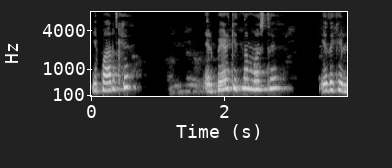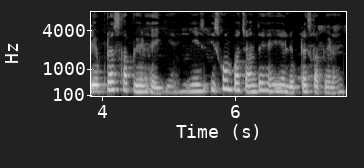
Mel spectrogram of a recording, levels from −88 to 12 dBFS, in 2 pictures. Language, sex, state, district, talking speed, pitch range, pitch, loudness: Hindi, female, Bihar, Araria, 195 wpm, 220-300 Hz, 245 Hz, -14 LUFS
